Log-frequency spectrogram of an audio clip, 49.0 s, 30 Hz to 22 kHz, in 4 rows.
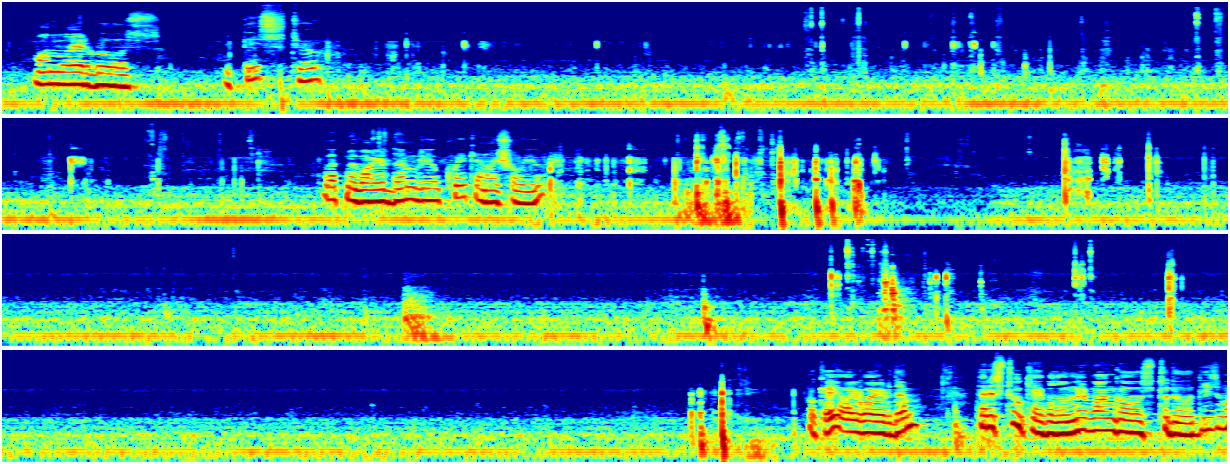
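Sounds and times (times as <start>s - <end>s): steady low hum: 0.0s - 49.0s
wires clicking and rattling: 5.8s - 16.7s, 17.6s - 28.2s, 30.9s - 37.1s.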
